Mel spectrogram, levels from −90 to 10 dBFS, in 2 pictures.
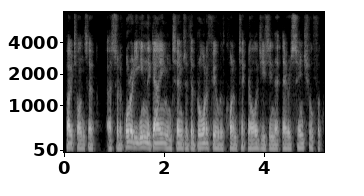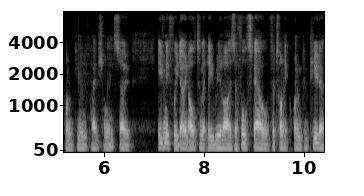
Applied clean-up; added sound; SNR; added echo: neural mask model DeepFilterNet 3.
